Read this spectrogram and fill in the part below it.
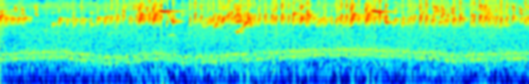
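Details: Goldfinch song meant to teach a goldfinch diverse repetitions: lively high twittering phrases with buzzy trills and sharp chirps in surges, over a soft continuous low hum.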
